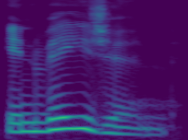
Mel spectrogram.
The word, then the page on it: invasion: invéiʒən; インベイジョン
